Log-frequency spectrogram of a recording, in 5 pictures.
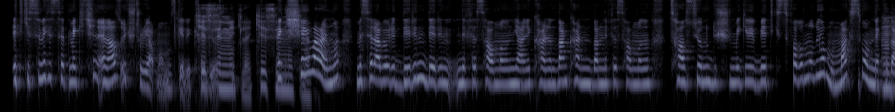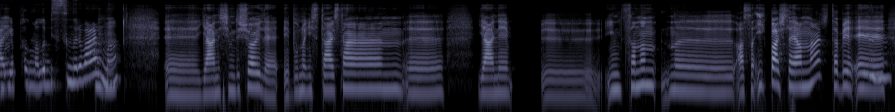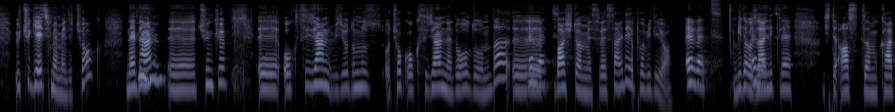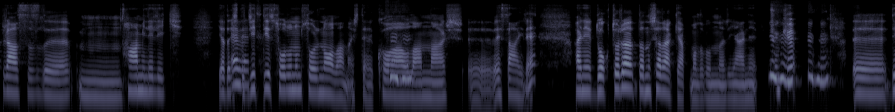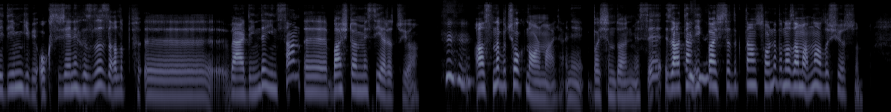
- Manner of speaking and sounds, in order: other background noise; sniff; lip smack
- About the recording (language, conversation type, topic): Turkish, podcast, Kullanabileceğimiz nefes egzersizleri nelerdir, bizimle paylaşır mısın?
